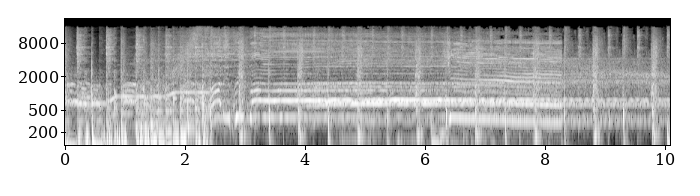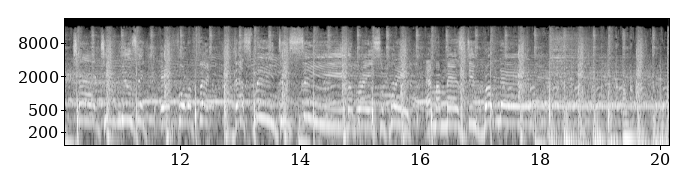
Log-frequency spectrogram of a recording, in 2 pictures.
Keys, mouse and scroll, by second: 0.8 alt+right click, 0.9-3.6 alt+middle drag, 3.6 right click, 3.6 3, 3.7 alt+middle click, 3.8 alt+z, 4.3 alt+z, 4.6 shift+right click, 4.6 shift+middle click, 4.8 shift+right click, 4.8 shift+middle click, 5.4 right click, 5.5 middle click, 5.9 right click, 5.9 middle click, 6.3 shift+right click, 6.4 shift+middle click, 6.6 shift+right click, 6.6-7.7 shift+middle drag, 7.7 alt+right click, 7.8 alt+middle click, 8.3 alt+right click, 8.3 alt+middle click, 8.6 alt+right click, 8.7-14.6 alt+middle drag, 9.3 alt+z, 11.9 alt+z, 13.8 alt+c, 14.6 click, 14.6 right click, 14.7-20.1 middle drag, 16.3 c, 16.4 c.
